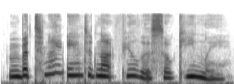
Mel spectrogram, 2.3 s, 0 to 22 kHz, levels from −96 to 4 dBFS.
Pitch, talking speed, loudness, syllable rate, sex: 275 Hz, 230 wpm, -18 LUFS, 5.9 syllables/s, female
